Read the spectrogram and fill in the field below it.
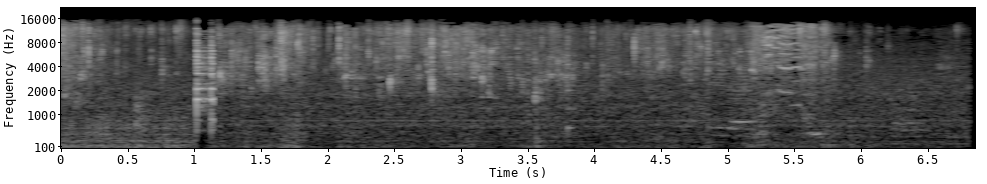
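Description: Water splashes from a running tap into a metal sink.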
